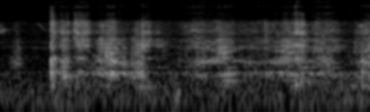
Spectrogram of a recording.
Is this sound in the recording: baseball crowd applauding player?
no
